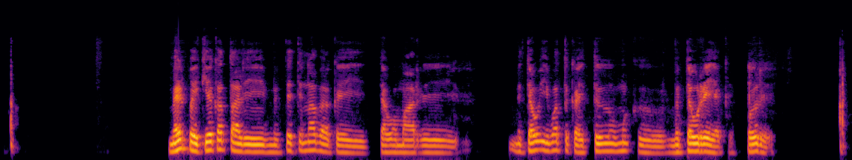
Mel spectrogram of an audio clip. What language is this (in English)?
Huichol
